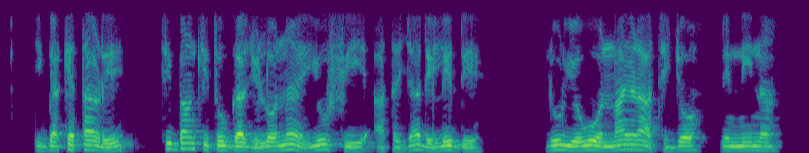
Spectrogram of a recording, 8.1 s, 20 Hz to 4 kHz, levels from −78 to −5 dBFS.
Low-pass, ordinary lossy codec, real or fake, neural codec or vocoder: 3.6 kHz; none; real; none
